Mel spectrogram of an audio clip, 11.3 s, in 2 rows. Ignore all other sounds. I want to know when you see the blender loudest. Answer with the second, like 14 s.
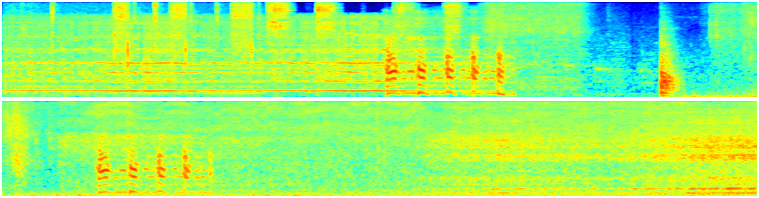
11 s.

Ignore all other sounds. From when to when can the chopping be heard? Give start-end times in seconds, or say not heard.
not heard.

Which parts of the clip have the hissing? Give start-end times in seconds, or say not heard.
0.0-11.2.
